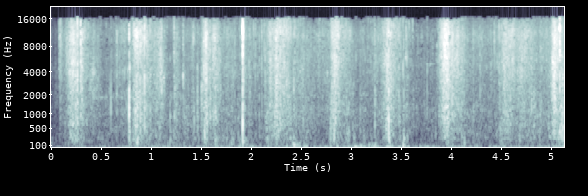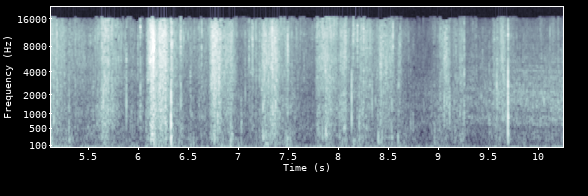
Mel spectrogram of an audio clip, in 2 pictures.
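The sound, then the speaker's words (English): Footsteps walk up along a burn, a small stream, at dusk in beaver country. Many soft, brushy steps rustle and crunch through vegetation in a steady rhythm, with no voices. “The light's fading, so I think we should walk up the burn and see if we can find a spot where we can just sit and watch quietly and see if we can see something.”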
